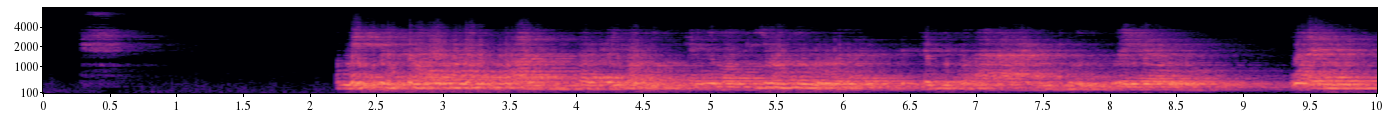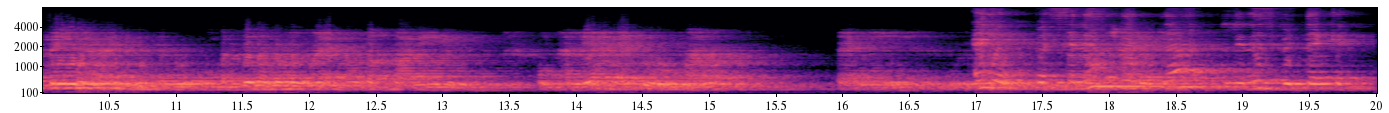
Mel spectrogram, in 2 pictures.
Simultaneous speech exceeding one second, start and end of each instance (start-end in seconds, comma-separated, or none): 17.0-18.4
